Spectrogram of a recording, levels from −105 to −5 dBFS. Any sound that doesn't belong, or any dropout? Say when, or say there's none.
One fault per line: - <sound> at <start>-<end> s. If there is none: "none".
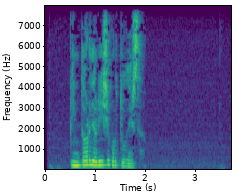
none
